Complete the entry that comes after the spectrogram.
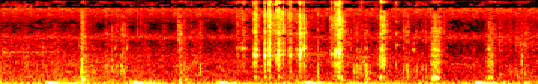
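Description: Close-miked chewing of crunchy pork rinds (chicharon): a steady rhythm of low chewing thumps, with a burst of crisp crunching a little past halfway through.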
